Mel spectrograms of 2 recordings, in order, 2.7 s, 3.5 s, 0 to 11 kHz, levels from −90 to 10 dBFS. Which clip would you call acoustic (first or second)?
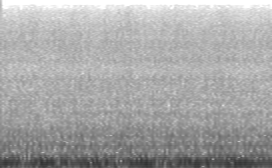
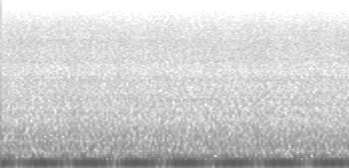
second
